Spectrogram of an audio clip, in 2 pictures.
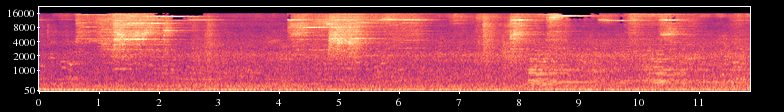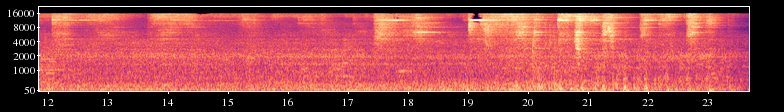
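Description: Amtrak passenger train's stainless-steel cars rolling past close by as the train pulls out, with a steady rumble of wheels on rail and high wheel squeal that comes and goes.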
